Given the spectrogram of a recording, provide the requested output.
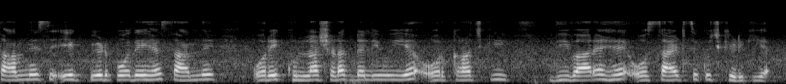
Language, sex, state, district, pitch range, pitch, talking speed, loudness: Hindi, female, Uttar Pradesh, Muzaffarnagar, 200-225 Hz, 215 Hz, 190 wpm, -16 LUFS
